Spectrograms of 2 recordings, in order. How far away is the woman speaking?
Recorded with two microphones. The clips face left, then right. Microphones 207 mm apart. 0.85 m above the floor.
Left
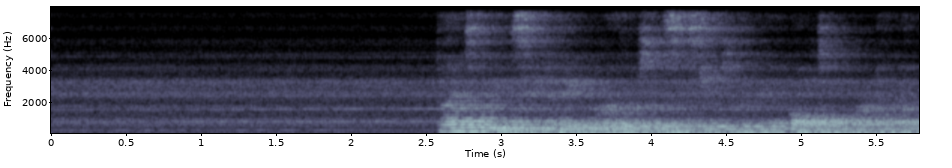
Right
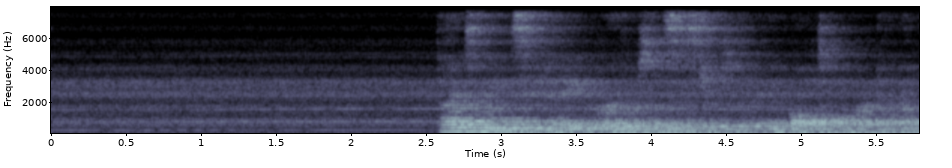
About 1.2 m.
